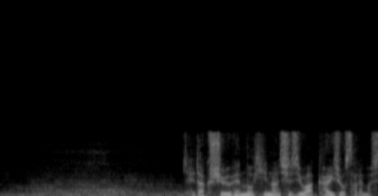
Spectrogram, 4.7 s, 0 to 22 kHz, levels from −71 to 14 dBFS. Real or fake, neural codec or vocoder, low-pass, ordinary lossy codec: fake; codec, 16 kHz in and 24 kHz out, 0.8 kbps, FocalCodec, streaming, 65536 codes; 7.2 kHz; MP3, 48 kbps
